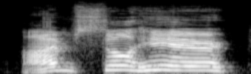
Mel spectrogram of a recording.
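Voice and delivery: slow, loud and high call. Acted. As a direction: call out into the dark. Calling out in the darkness.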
